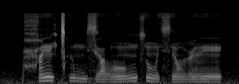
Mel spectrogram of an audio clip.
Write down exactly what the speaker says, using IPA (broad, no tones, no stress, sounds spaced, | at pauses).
ħ ẽ ǀʰ ɨ m zʲ ɐ lˠ õ ŋ s ũ sʲ õ lˠ ɭ ẽ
